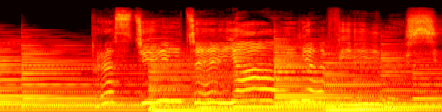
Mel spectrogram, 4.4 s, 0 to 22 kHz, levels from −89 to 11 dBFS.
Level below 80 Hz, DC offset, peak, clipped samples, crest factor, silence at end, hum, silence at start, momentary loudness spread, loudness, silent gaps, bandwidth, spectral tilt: -22 dBFS; under 0.1%; 0 dBFS; under 0.1%; 12 dB; 0 s; none; 0 s; 5 LU; -13 LUFS; none; 15.5 kHz; -5 dB/octave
